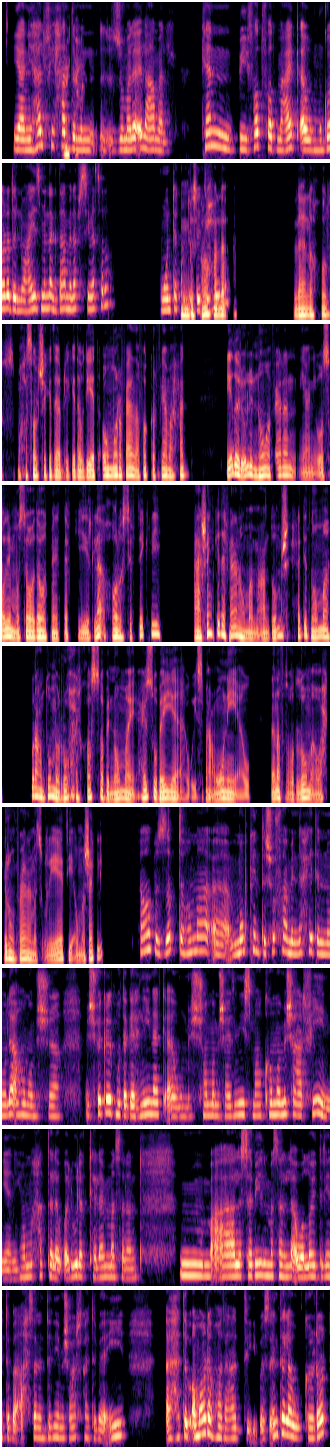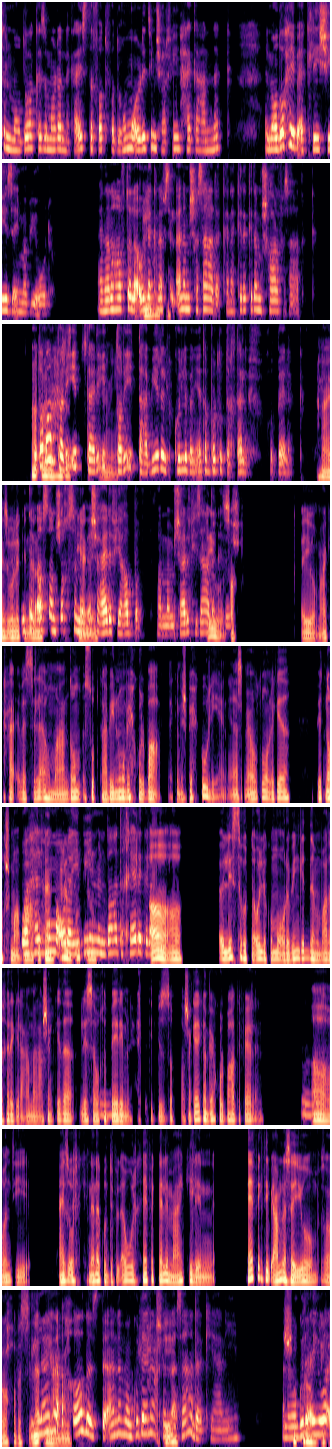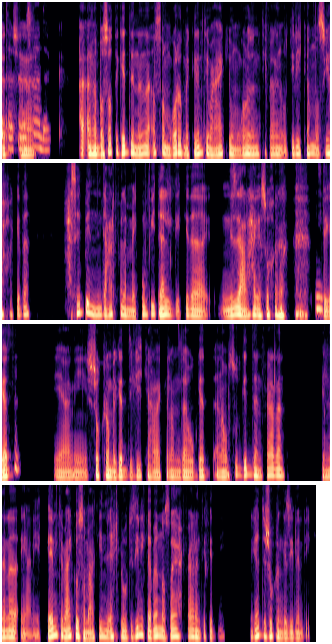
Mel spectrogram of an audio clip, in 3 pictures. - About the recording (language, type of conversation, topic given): Arabic, advice, بتحس بإيه لما تلاقي اللي حواليك مش بيسمعوك؟
- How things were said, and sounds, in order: tapping; in English: "Already"; in English: "كليشيه"; unintelligible speech; unintelligible speech; laughing while speaking: "سخنة"; laugh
